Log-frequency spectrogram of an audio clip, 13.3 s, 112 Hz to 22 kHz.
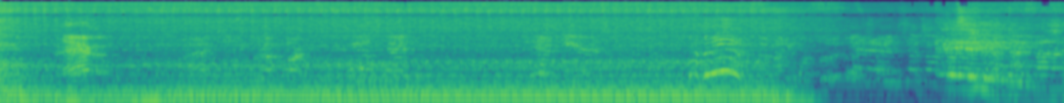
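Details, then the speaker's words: LS V8 swapped into a Volvo, stock pump, new homemade recycled exhaust, freshly started: deep, even V8 rumble with smooth revs and steady firing, no misses or knocks; engine runs healthy and now a lot better. "i mean it started really good you don't know what it was before it could have been 15. true runs yeah now it's a lot better"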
